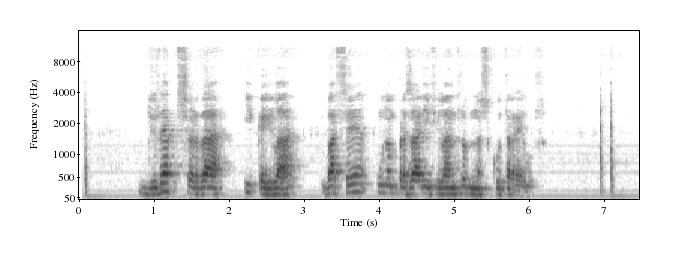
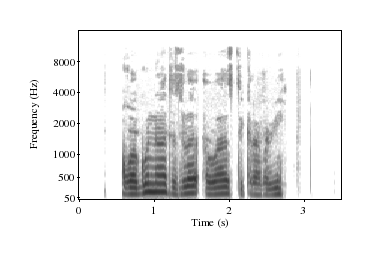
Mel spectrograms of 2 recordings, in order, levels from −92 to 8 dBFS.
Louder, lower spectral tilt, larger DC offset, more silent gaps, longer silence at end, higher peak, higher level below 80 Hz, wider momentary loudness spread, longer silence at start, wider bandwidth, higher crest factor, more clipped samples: second, -26 LUFS vs -20 LUFS; about the same, -8 dB/octave vs -7.5 dB/octave; neither; neither; second, 0.35 s vs 0.8 s; second, -8 dBFS vs -4 dBFS; first, -60 dBFS vs -66 dBFS; first, 19 LU vs 12 LU; second, 0.05 s vs 0.55 s; about the same, 11.5 kHz vs 11.5 kHz; about the same, 18 dB vs 16 dB; neither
